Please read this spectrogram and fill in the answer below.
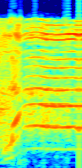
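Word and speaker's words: لا: জোরে বলেন কি বলা লা তিন আলিফ টান কয় আলিফ লা কয় আলিফ তিন আলিফ বলা হয় তিন আলিফ উচ্চারণ করার পদ্ধতি আমাদের মুরুব্বিগণ আমাদেরকে শিক্ষা দিয়েছেন তিনটা সোজা আঙ্গুলকে একের পর এক বাঁকা করতে যতক্ষণ সময় লাগে তিনটা বাঁকা আঙ্গুলকে একের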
